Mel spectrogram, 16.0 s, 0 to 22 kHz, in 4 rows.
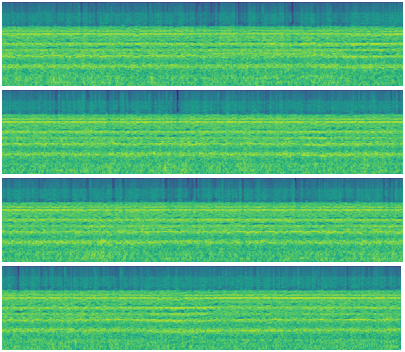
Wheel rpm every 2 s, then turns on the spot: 230, 220, 230, 230, 240, 230, 230, 230.
none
